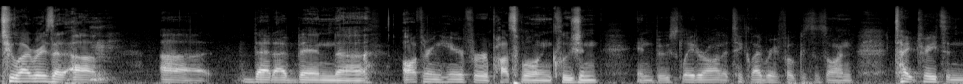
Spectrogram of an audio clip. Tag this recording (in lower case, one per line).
speech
